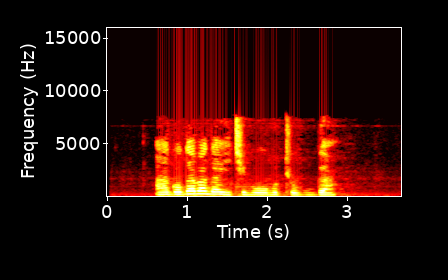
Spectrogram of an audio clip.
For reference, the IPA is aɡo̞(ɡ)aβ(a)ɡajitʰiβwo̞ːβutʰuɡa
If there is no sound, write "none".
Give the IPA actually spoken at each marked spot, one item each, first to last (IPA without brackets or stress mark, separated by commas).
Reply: ɡ, a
